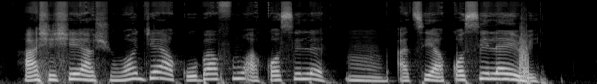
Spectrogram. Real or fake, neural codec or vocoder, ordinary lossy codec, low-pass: fake; vocoder, 48 kHz, 128 mel bands, Vocos; none; none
